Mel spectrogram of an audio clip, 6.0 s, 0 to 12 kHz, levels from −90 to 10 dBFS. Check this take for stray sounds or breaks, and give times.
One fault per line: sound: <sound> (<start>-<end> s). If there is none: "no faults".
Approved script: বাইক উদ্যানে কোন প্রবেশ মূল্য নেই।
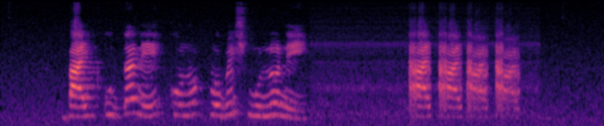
sound: laugh (4.1-5.2 s)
